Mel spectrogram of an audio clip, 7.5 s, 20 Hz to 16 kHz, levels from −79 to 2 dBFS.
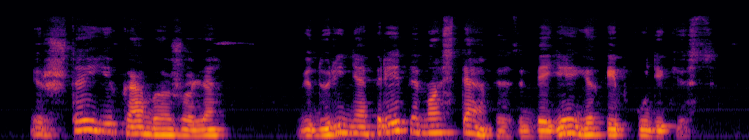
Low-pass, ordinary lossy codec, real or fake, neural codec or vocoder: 10.8 kHz; Opus, 64 kbps; real; none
